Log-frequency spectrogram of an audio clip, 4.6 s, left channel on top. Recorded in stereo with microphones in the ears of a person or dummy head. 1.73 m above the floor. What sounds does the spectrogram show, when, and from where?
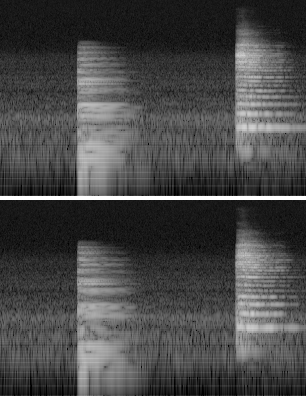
1.2 s a piano: 10° left (ahead or behind), 0.8 m
3.5 s a violin: 25° left (ahead or behind), 1.1 m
